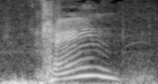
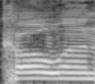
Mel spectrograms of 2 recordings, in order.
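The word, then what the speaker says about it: Koehn: Not Cohen or Keon, but Kane. Nova Kane.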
